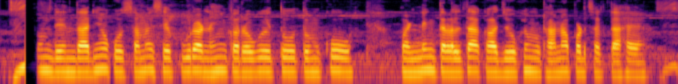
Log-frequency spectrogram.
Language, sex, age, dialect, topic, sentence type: Hindi, male, 18-24, Kanauji Braj Bhasha, banking, statement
